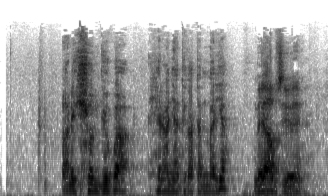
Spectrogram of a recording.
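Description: An older man speaks with surprise close by.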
